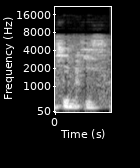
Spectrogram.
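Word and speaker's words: Gintis: 볼스 앤 진티스 혹은 볼스 앤 긴티스라고 읽기도 합니다.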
